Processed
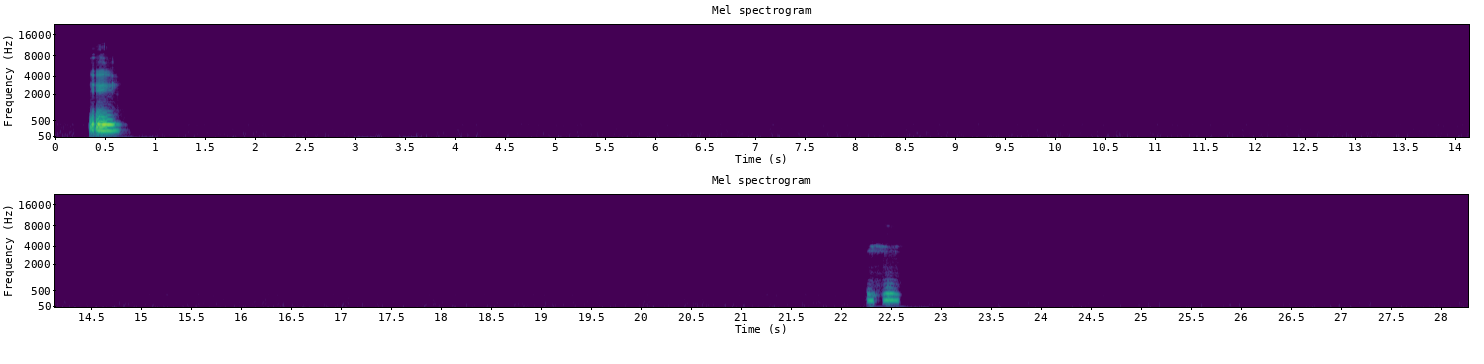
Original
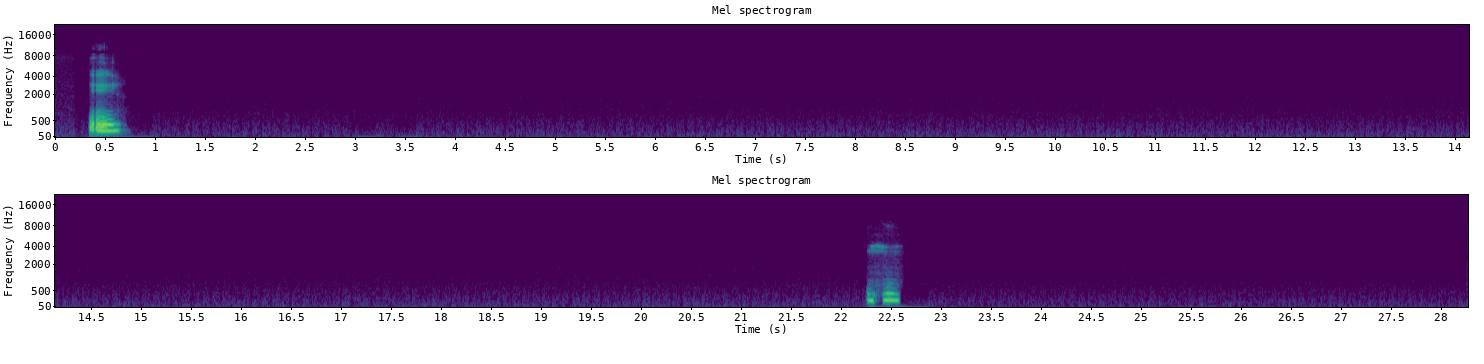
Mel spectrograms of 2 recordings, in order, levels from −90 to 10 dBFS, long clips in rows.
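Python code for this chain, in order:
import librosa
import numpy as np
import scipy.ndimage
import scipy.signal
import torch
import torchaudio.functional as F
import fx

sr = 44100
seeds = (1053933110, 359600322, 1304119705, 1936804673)

y = fx.peak_eq(x, sr, hz=360.0, db=7.0, octaves=0.24)
y = fx.upward_expand(y, sr, threshold_db=-27.0, expansion=1.5)
y = y * librosa.db_to_amplitude(-5.0)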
